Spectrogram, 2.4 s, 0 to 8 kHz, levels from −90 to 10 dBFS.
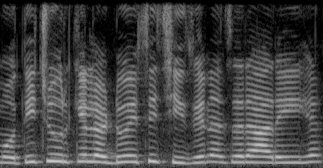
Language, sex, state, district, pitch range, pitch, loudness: Hindi, female, Bihar, Sitamarhi, 275-305 Hz, 295 Hz, -19 LUFS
